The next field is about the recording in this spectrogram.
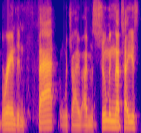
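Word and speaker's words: Pfaadt: guys like like Brandon fat which I I'm assuming that's how you pronounce his name how do you pronounce is it fate he fat fat it's it's I'm pretty sure it's actually fought um but we call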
